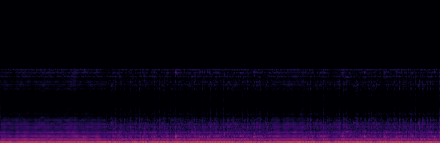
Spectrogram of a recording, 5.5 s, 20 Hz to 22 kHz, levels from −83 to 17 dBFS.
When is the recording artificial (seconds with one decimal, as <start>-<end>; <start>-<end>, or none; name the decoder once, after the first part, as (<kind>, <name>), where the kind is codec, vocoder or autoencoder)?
0.0-1.3 (vocoder, Vocos); 3.4-3.8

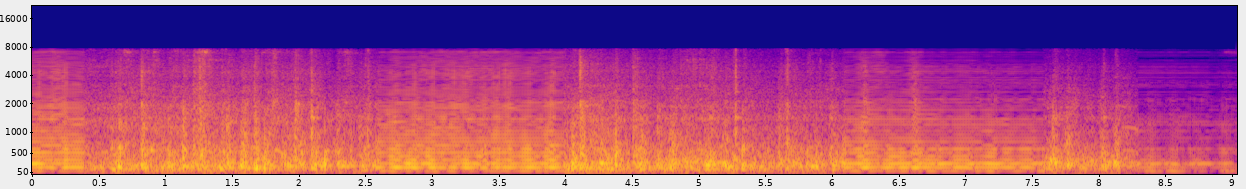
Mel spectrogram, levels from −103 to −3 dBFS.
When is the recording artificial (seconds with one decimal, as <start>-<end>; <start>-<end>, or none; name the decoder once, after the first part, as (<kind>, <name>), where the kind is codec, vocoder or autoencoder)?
0.0-0.4 (vocoder, HiFi-GAN); 2.6-4.0; 6.1-7.6; 8.3-9.0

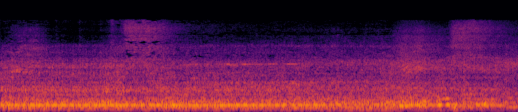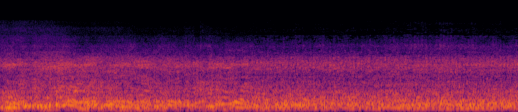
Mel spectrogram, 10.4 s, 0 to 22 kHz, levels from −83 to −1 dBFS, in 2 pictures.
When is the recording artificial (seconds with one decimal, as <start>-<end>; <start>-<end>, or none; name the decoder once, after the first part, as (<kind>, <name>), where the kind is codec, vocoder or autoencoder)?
3.9-7.7 (codec, SNAC)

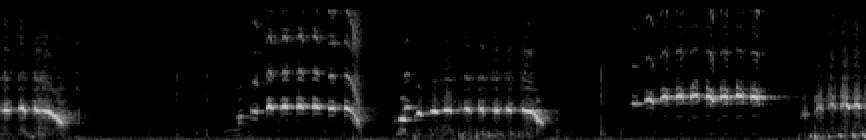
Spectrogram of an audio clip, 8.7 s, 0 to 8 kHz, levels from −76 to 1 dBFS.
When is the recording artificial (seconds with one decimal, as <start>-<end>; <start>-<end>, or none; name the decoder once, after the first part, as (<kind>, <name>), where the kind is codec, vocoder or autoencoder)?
0.0-1.3 (codec, SNAC); 4.6-5.6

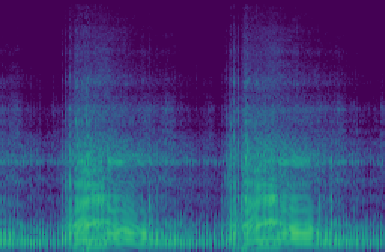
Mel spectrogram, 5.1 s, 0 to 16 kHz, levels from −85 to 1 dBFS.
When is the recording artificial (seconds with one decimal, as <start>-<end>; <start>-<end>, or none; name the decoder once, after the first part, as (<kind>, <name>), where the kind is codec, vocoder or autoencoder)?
0.0-0.8 (autoencoder, DAC-VAE); 2.3-3.6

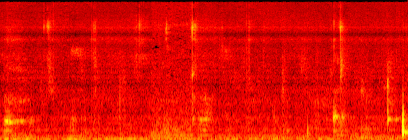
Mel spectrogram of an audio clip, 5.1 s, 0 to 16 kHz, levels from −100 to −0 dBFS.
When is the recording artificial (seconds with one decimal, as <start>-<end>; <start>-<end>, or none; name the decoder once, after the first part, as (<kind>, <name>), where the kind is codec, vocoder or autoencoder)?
0.0-1.9 (codec, SNAC); 2.4-5.1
